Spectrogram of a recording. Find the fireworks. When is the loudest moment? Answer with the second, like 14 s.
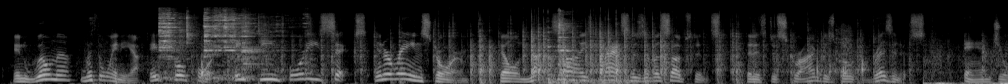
6 s.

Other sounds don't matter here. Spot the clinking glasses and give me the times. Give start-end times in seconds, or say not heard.
1.6-3.1, 5.5-6.5.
